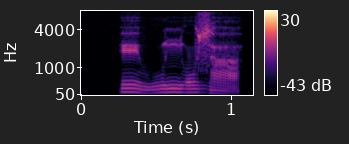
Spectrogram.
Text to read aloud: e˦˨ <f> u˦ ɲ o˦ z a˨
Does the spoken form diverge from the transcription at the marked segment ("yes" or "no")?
yes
